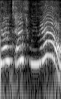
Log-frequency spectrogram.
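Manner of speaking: put-on very high-pitched, shrill, child-like screaming tantrum. Retelling how a boy refused to leave the bathroom, imitating a child screaming. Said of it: "Like screaming, red, anger issues".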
